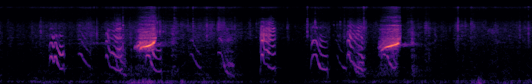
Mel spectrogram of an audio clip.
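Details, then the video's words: Iranian partridge calling with clusters of quick down-slurred chirps and two louder rising whistled notes about two and a half seconds apart, over a faint low hum. "irani teetar ki awaz❤❤ irani teetar ki voice"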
